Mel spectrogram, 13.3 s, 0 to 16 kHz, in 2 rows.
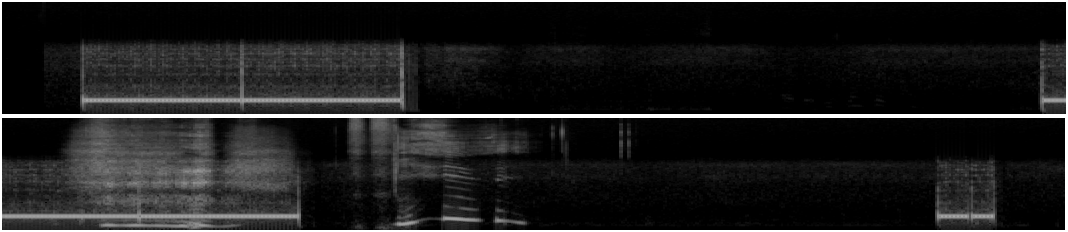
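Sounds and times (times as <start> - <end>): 
telephone ringback tone: 0.5 - 2.5, 6.5 - 8.5, 12.5 - 12.9
laughter: 7.1 - 9.9
brief voice: 9.0 - 10.0.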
